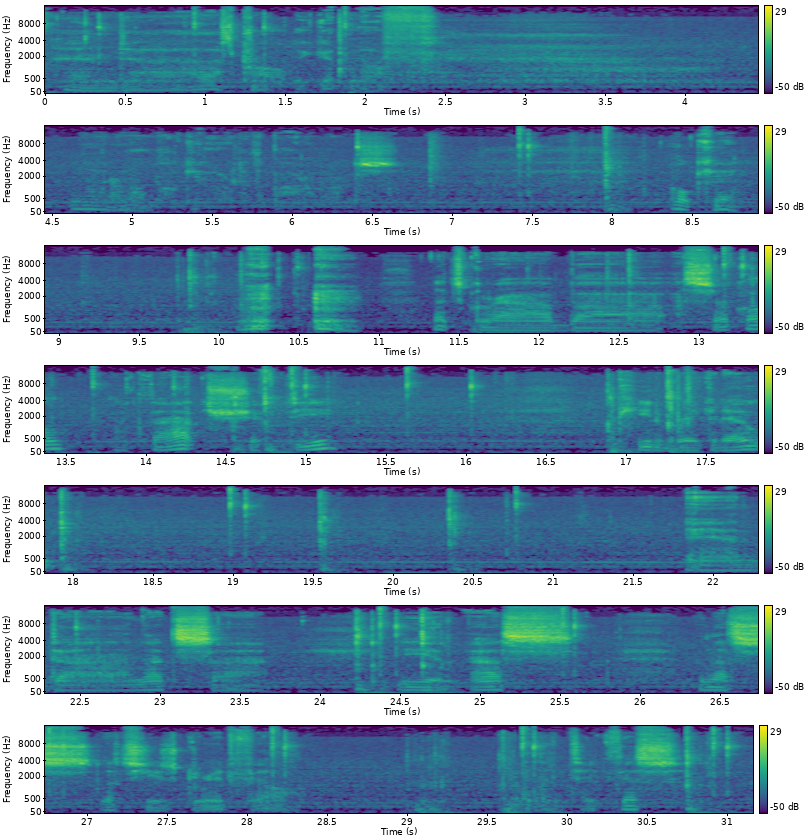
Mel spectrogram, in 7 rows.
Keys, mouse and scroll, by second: 0.0 middle click, 0.9 middle click, 1.5-1.8 scroll down 3, 1.8 middle click, 6.7-7.3 scroll up 2, 7.4 click, 8.0 Tab, 8.2-9.7 scroll up 4, 9.8 alt+a, 10.2 shift+middle click, 10.6-11.3 scroll up 3, 13.1 alt+shift+click, 13.6 middle click, 14.8 shift+d, 15.6 click, 16.9 p, 17.9 Tab, 18.9 click, 19.5 Tab, 20.3 a, 20.7 middle click, 24.2 e, 24.6 s, 26.7 click, 29.1 alt+a, 29.7 alt+shift+click, 30.7 e.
